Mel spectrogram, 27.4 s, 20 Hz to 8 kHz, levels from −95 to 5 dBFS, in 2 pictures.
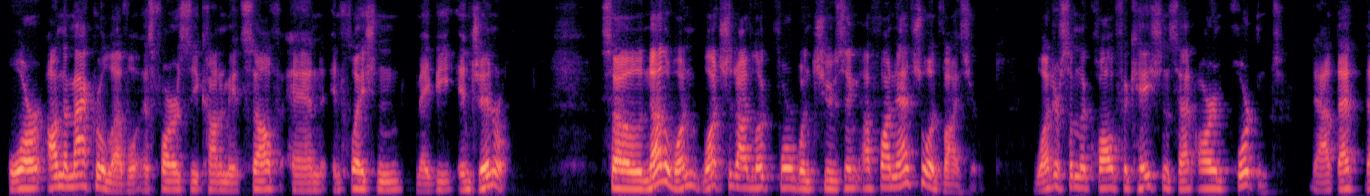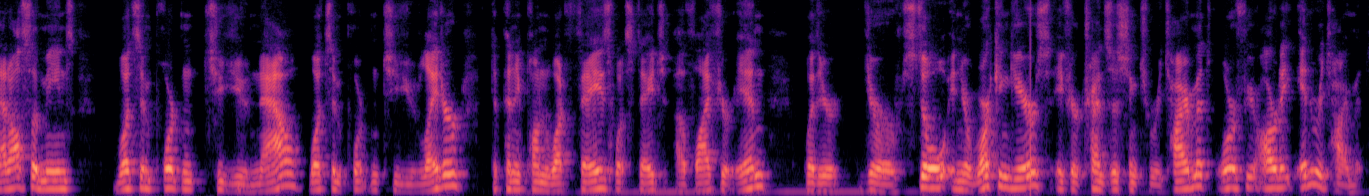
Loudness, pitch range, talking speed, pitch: -25 LUFS, 120-160 Hz, 180 wpm, 135 Hz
